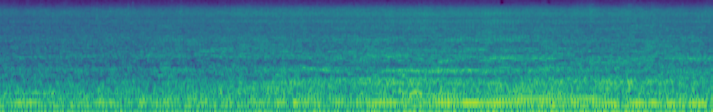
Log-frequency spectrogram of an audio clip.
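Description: Steady low mechanical hum with a hiss over it, growing a little louder about three seconds in.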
